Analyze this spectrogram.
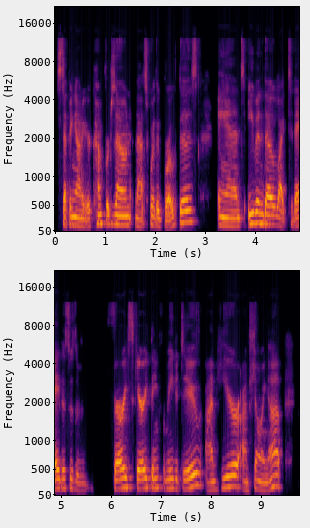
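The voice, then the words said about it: Texas accent. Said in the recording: “I'm speaking with all my Texas accent”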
